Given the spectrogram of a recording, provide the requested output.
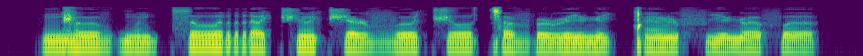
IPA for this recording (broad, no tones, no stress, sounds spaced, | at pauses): ŋ͡ǁ ɵ v ɡʷ ə̃ d t͡s ɤ r ɐ t͡ʃ ə̃ t͡ʃ ɐ ɭ v ɵ t͡ʃ ɤ ǀ œ v ɽ ɵ ɭ i ɳ i ǃ ɛ̃ ɭ f i ɳ œ f ə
